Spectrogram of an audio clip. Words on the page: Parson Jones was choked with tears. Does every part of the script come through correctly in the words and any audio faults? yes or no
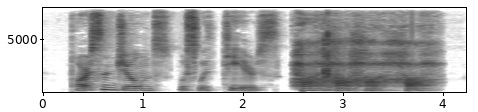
no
